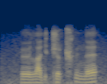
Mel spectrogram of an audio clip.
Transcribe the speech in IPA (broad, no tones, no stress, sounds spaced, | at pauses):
ø l a ɾʲ ɘ t͡ʃ ə ʈ͡ʂʰ ʉ n̪ ɛ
